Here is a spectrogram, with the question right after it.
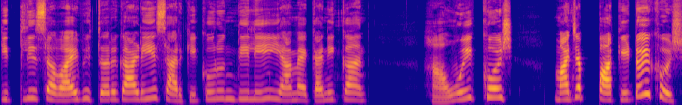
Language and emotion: Goan Konkani, happy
